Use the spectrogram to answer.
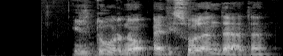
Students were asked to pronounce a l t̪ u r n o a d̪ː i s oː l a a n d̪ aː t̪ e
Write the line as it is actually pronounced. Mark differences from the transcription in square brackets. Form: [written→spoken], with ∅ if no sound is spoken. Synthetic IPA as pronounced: [a→i] l t̪ u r n o [a→ɛ] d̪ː i s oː l a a n d̪ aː t̪ [e→a]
